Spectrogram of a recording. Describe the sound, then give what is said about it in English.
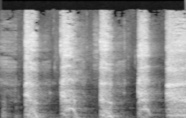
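A person imitates a dog barking with five loud, rough, throaty bursts that sound more like gagging or retching than a bark, spaced roughly evenly with short gaps between them. “It's not a dog bark, that's a dog throwing up.”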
